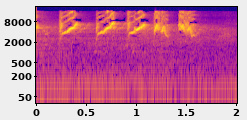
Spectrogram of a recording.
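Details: A five-coloured sunbird (hút mật 5 màu) gives five thin, high chirps, each a quick rising sweep, about a third of a second apart, over a faint low hum; used to call young birds and prompt others to sing.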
